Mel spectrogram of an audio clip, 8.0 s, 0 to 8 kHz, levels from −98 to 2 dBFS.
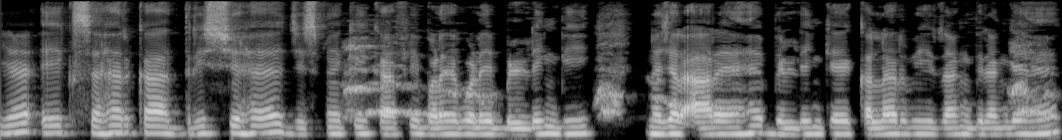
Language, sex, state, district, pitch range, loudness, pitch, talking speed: Hindi, male, Bihar, Bhagalpur, 135-150 Hz, -24 LUFS, 140 Hz, 165 wpm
